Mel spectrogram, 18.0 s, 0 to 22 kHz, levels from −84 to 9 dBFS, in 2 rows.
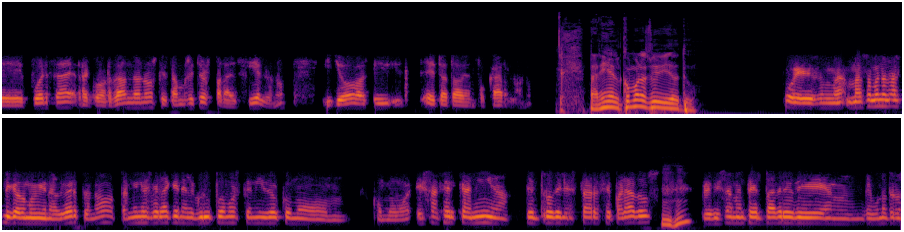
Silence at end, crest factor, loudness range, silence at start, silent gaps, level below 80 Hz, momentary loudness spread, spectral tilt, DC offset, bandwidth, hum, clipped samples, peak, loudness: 0 s; 16 dB; 5 LU; 0 s; 12.66-12.71 s; -56 dBFS; 13 LU; -7.5 dB/octave; under 0.1%; 10 kHz; none; under 0.1%; -10 dBFS; -26 LUFS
